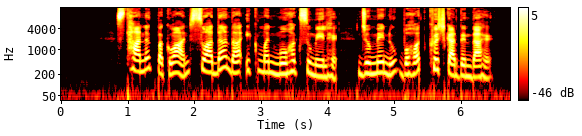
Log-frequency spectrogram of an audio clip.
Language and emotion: Punjabi, happy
